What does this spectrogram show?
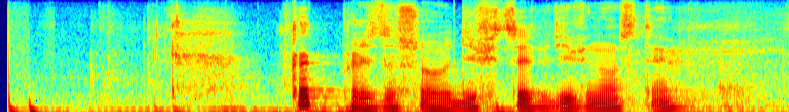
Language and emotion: Russian, neutral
